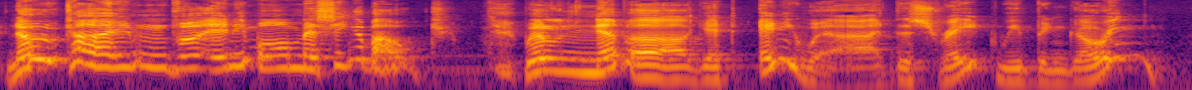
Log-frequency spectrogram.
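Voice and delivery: loud, high and brisk; impatient Mister Wonka. A narrator's reading. Wonka rushing the group down the corridor, loud and brisk. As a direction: urge everyone to stop dawdling. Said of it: "Mister Wonka was saying".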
